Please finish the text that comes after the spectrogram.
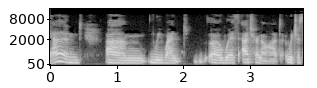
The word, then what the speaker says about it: Eternaut: and in the end um we went with eternaut which is how I pronounce it um e and and I pronounced it etern not because one of my main arguments for etern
